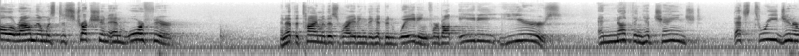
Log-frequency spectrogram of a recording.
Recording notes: Sermon preached on Sunday, December 1st at Zion Lutheran Church in Muscatine, Iowa.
